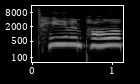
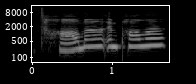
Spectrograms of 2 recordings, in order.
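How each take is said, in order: First: The first word is said with one syllable. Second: The first word is said with two syllables. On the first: This is how the name is usually said. "Is it is it Tame Impala?" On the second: This is the speaker's own habitual way of saying it. "for some reason I pronounce it like Tama Impala"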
